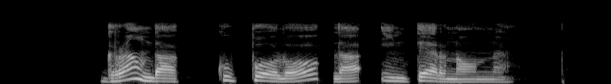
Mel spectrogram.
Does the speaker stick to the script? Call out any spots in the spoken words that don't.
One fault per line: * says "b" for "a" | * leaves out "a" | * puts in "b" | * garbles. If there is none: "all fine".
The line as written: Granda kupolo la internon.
all fine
